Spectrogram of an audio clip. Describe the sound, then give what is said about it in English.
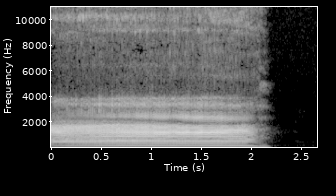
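A person imitates a growling dog with one steady, rough, low voiced snarl held for about two seconds, fairly loud, then cutting off abruptly with a slight downward slide. “that's my best dog impression, okay?”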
